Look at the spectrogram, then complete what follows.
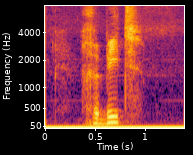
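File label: "gebied", Dutch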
